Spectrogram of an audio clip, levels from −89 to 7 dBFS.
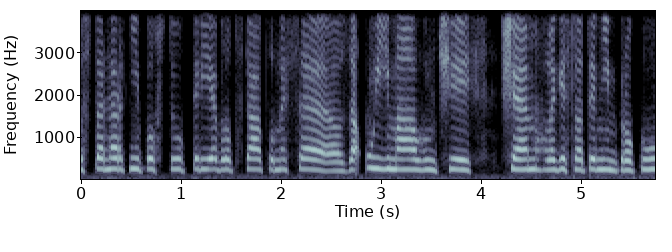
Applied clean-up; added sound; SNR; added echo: neural diffusion model UNIVERSE++.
